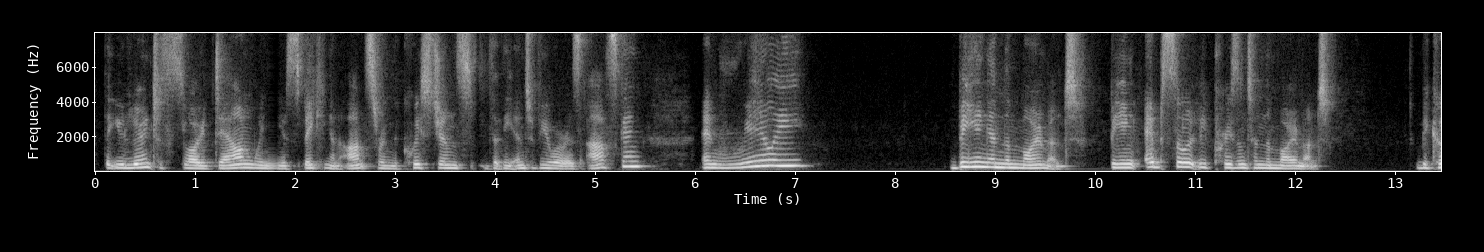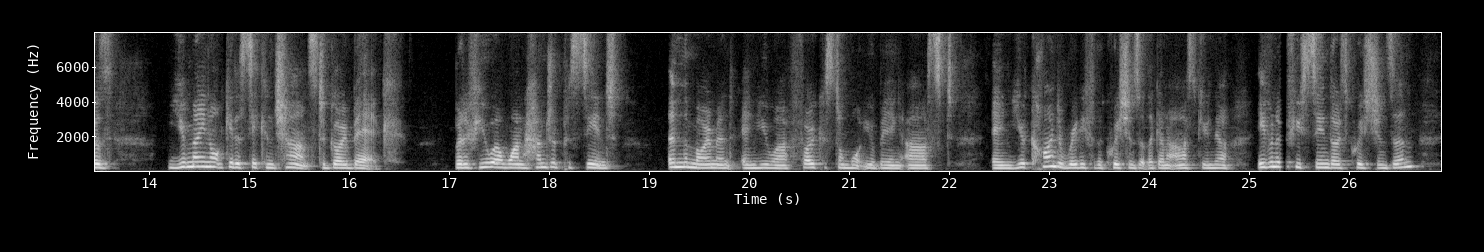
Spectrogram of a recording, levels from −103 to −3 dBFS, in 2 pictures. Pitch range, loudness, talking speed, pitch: 180-225 Hz, -22 LUFS, 180 wpm, 200 Hz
